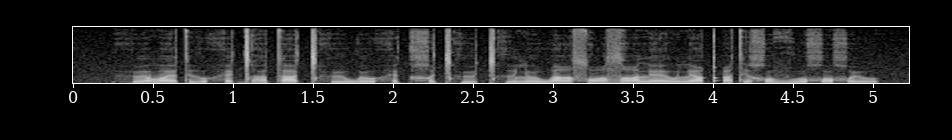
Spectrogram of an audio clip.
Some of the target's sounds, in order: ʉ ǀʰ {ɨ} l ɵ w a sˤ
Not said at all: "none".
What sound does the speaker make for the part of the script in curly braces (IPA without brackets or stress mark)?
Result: ɨ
